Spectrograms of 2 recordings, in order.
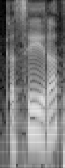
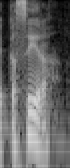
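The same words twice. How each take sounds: First: कसीरत with the final 't' pronounced; written t sounded. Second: कसीरा ending open on 'aa', no 't'; final t silent. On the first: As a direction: close कसीरत on an audible 't'. (कसीरत का आख़िरी 'त' बोलते हुए) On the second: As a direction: leave off the 't', end कसीरा on the vowel. (कसीरा, आख़िर का 'त' पढ़े बिना) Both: Shown as a demonstration. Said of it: "ता नहीं पढ़ा जाए".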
